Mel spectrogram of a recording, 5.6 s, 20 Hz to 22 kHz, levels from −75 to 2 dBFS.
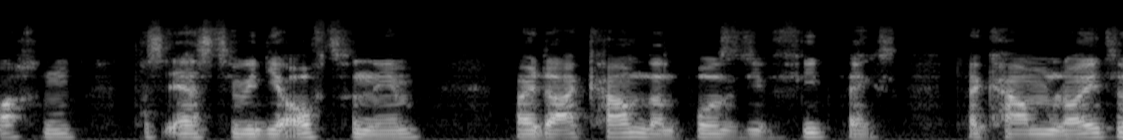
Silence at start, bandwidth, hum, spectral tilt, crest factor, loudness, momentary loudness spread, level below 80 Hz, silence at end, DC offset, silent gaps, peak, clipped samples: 0 s; 12.5 kHz; none; -4.5 dB/octave; 20 dB; -24 LUFS; 13 LU; -60 dBFS; 0 s; under 0.1%; none; -4 dBFS; under 0.1%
